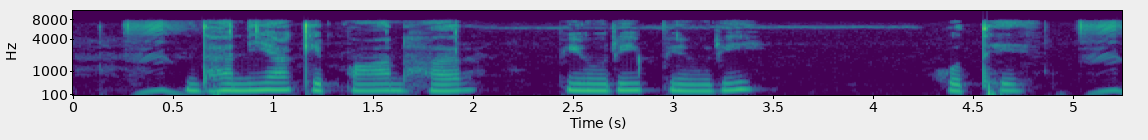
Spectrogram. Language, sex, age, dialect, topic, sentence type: Chhattisgarhi, female, 18-24, Eastern, agriculture, question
